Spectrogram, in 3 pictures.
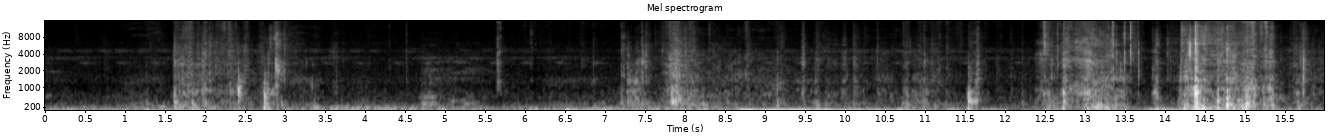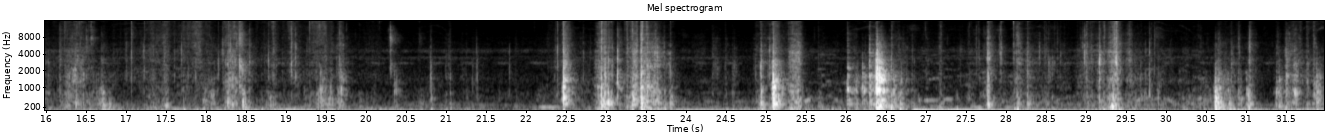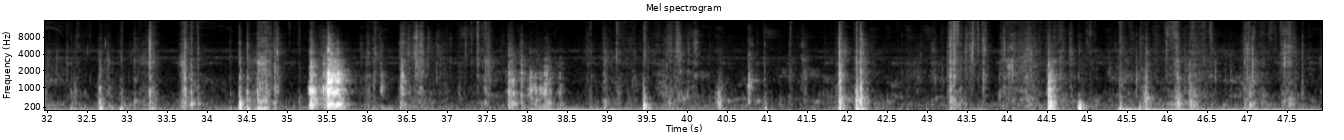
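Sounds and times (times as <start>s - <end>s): plastic and paper crinkling: 1.6s - 3.5s, 7.2s - 47.9s.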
